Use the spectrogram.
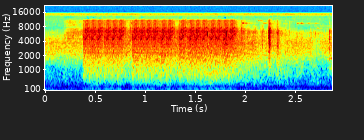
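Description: A Gatling gun in the shooter game Dead Trigger fires one long, loud, rapid burst that lasts about two seconds before it stops.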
